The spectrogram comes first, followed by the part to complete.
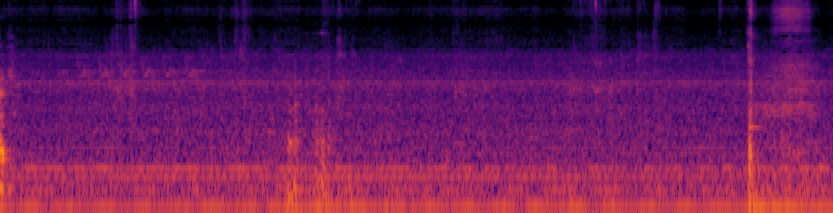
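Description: A steady low hum, with a few faint gulps about three seconds in as beer is drunk straight from a glass bottle, and a sharp click shortly before the end.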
